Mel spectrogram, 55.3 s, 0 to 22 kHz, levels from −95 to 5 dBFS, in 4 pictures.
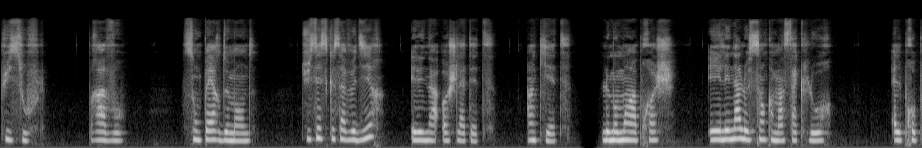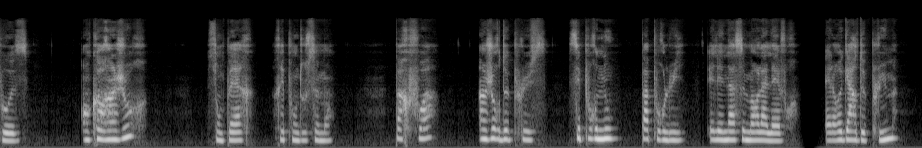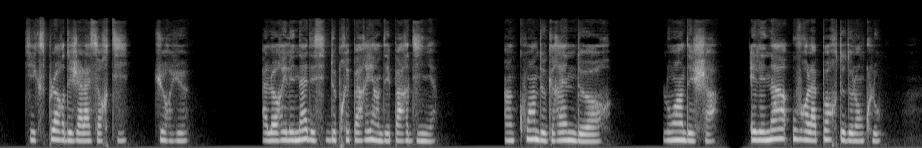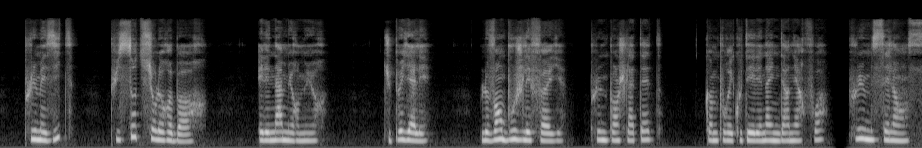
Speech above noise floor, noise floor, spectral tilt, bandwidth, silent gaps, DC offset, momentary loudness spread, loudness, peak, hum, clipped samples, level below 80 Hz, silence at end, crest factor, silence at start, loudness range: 58 dB; -81 dBFS; -4 dB/octave; 13 kHz; 8.76-8.89 s, 25.89-26.03 s, 38.62-38.74 s, 54.03-54.13 s; under 0.1%; 15 LU; -23 LUFS; -6 dBFS; none; under 0.1%; -68 dBFS; 0 s; 18 dB; 0 s; 5 LU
